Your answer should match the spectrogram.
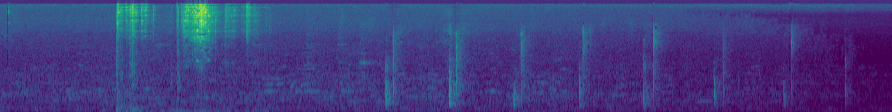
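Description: Keys jangle in a quick metallic burst as they are handed over to someone who will drive, followed by a string of lighter clinks at a steady pace that gradually grow softer, fairly clear.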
